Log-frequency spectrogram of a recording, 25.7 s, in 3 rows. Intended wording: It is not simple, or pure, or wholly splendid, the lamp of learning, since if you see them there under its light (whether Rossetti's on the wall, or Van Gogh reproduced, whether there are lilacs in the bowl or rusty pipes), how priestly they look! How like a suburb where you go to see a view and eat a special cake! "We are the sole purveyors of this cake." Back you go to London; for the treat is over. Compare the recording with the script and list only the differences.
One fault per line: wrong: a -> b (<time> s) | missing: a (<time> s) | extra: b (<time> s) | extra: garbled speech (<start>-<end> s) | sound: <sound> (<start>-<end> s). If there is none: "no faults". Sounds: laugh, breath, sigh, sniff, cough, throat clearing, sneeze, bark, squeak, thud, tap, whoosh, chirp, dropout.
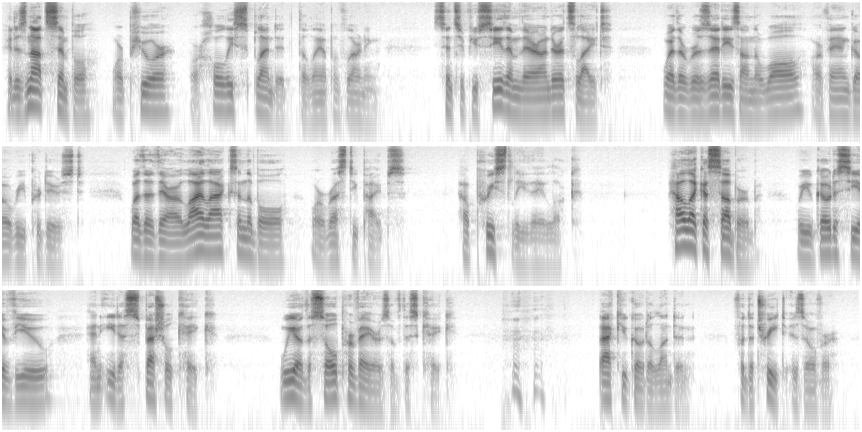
sound: laugh (22.1-22.8 s)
